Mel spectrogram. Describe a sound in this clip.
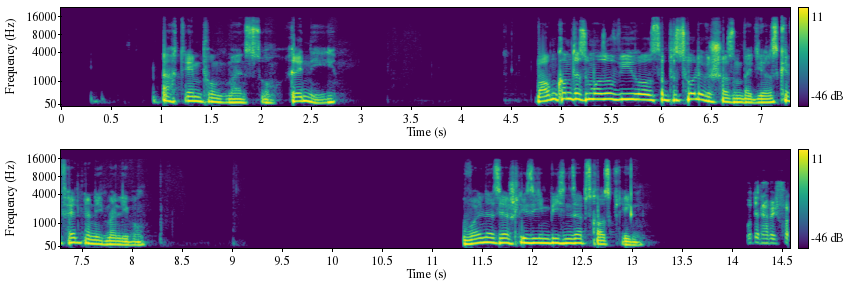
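A man talks animatedly close to a microphone.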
